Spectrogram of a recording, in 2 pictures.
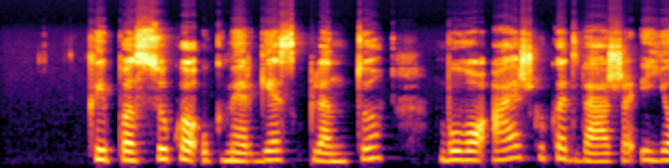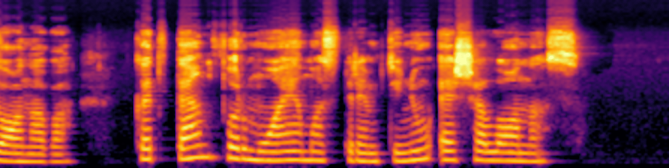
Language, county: Lithuanian, Šiauliai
